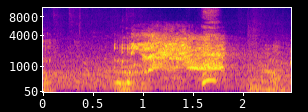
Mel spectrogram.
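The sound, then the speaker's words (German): A wild boar grunts: a rough, noisy snorting roar that swells for about a second over a hissy background, with a short squealing tone near its end. “Der Keiler sieht wahnsinnig wild aus. Und er kommt genau auf uns zu.”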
